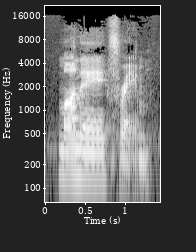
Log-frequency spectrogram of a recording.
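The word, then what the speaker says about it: mainframe: Generally, of course, we tend to stress the last name when we're talking about two names, but Mane is stressed on the first syllable. Mane frame.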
